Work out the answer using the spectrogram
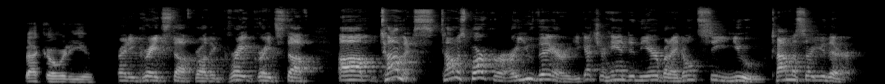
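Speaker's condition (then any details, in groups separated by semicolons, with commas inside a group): No condition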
